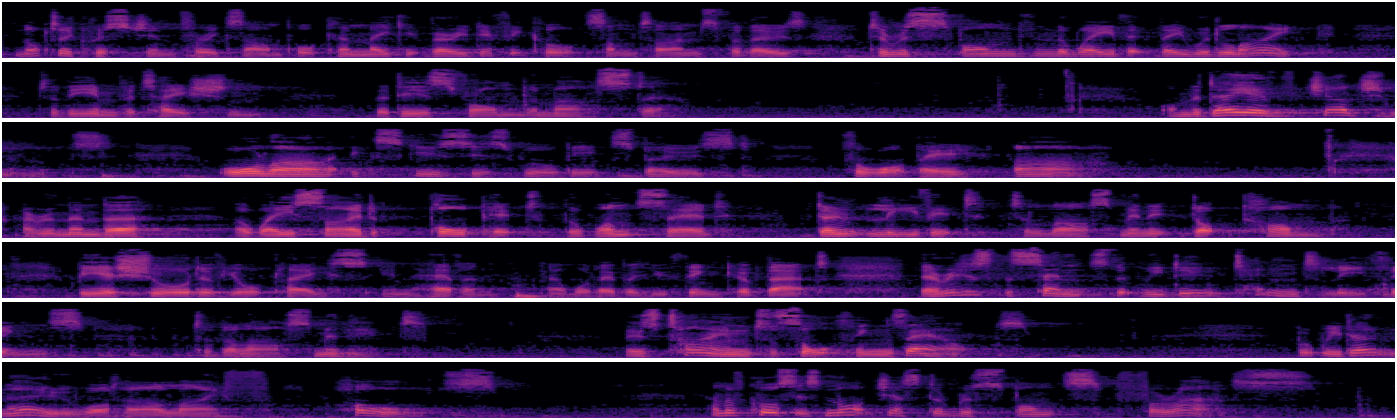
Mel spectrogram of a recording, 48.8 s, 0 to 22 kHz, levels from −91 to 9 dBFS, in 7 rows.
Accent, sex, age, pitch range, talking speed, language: British, male, 40-59, 105-155 Hz, 135 wpm, English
